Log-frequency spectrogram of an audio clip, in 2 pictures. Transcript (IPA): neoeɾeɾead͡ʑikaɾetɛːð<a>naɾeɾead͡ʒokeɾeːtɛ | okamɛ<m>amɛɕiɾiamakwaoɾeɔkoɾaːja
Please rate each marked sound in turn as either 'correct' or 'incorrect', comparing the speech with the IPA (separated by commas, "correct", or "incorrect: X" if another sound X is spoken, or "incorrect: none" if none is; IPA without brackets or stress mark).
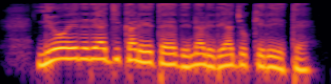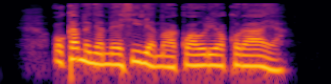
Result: incorrect: e, incorrect: ɲ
